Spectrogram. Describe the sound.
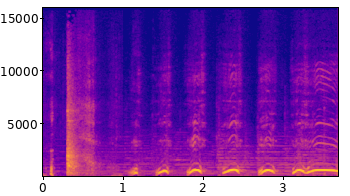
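A man imitates an owl with his voice while standing up, giving a quick run of about half a dozen rising-and-falling hoots in a steady rhythm, fairly loud, after a short noisy burst at the start.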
